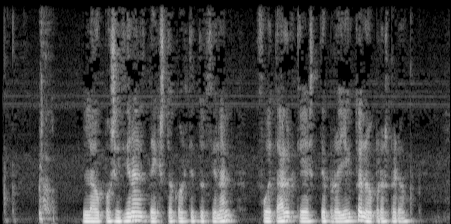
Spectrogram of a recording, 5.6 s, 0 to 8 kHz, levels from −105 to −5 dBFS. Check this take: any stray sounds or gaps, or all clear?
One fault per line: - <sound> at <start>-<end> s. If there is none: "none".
- cough at 0.5-0.7 s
